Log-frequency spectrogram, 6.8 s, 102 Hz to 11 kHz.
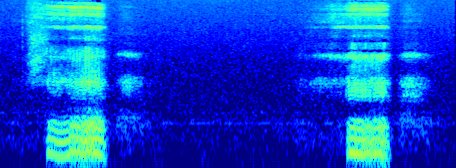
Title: Day 2 of snoring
